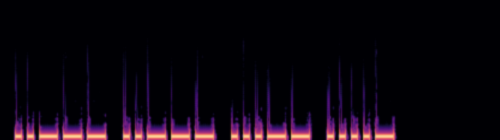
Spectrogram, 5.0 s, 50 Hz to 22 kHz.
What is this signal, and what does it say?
Morse code, heard as a keyed tone, about 20 wpm, 700 Hz. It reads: 2234
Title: Common Cut Numbers - 4-Digit 20wpm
